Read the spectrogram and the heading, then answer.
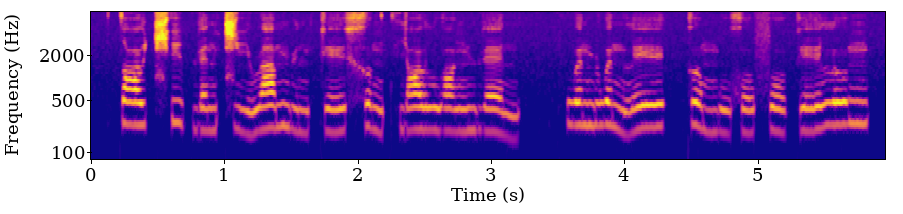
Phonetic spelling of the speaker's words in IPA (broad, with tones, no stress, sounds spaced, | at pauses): t̪ ɑ˥ ʊ̯ t͡ɕʰ i˥˩ p ɥ ɛ˧˥ n t͡ɕ i˨˩ ɻ ä˥ m y˨˩ n k e˧˥ ɪ̯ x ɤ˥˩ ŋ t̪ʰ j ɑ˥ ʊ̯ l w ɑ˥ ŋ m ɥ ɛ˥˩ n | pʰ w ə˥ n ɻ w ə˥˩ n l e˥ ɪ̯ | k ɤ˥˩ m u˨˩ x o˦ ʊ̯ f o˨˩ ʊ̯ k e˧˥ ɪ̯ l ʊ˥ ŋ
